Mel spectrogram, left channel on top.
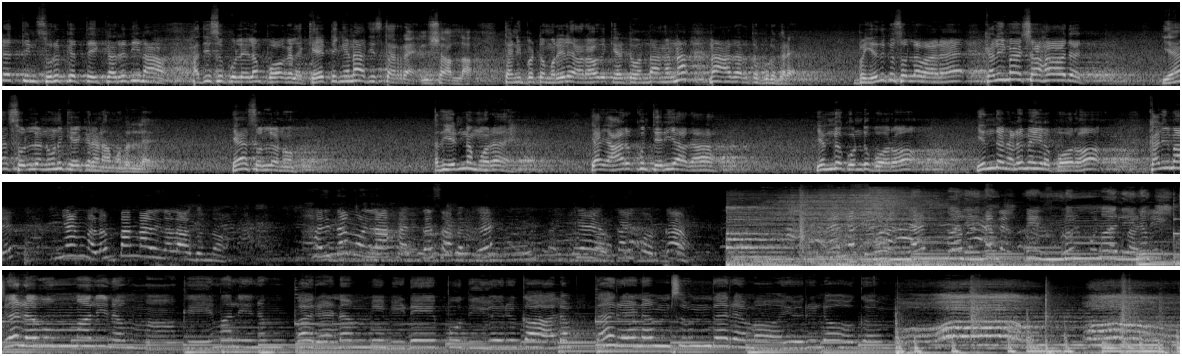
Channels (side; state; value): both; different; correlation 0.00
